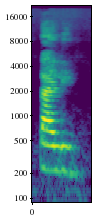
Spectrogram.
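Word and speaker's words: ptyalin: और टाइलिन में हमेशा क्या होता है, पी साइलेंट होता है, तो टाइलिन, ठीक है।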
